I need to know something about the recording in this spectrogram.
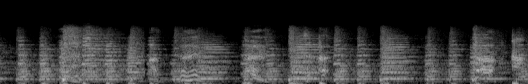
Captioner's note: grunts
